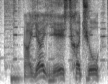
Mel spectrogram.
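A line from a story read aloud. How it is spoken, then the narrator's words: Grumbling. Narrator (Russian): ворчал Берлиоз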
